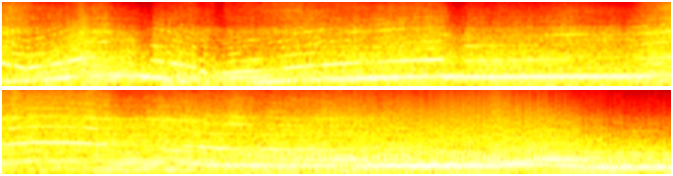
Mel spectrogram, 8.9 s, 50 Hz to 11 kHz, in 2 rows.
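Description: Dodge Challenger SRT Demon 170's supercharged 6.2-litre HEMI V8 revving hard. Its pitch dips and jumps twice in the first second and a half, then climbs and holds under throttle. It rises once more about five seconds in and then slowly falls away.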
